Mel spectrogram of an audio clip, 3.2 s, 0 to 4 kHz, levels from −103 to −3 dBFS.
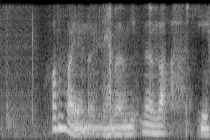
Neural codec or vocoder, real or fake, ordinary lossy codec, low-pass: codec, 16 kHz, 1 kbps, FunCodec, trained on LibriTTS, 50 frames a second; fake; none; 3.6 kHz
